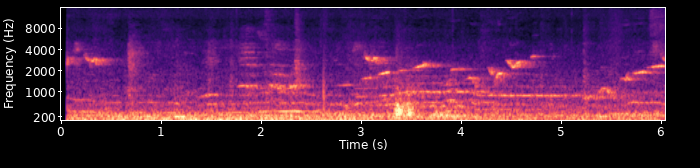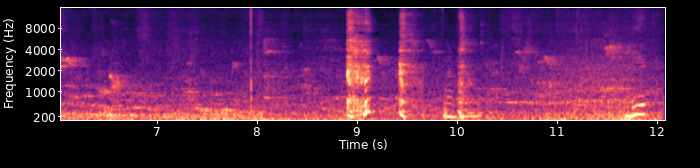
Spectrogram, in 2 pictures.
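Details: Acted cough in a Year 5 school advert for a cough syrup for productive cough.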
